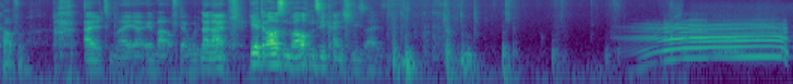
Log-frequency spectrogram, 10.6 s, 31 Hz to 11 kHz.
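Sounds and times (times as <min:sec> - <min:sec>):
speech: 0:01.2 - 0:05.5
cows mooing: 0:08.3 - 0:10.5.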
